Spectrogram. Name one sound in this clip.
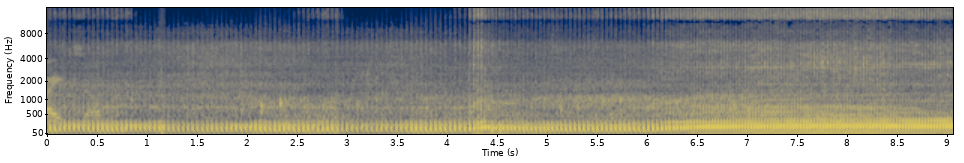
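A small scooter engine idles with a rapid putter, then revs up and drones steadily.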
